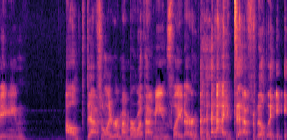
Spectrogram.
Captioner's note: laughs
